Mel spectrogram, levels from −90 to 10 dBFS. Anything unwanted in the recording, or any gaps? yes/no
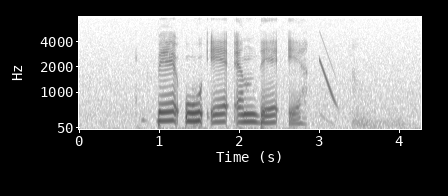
yes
